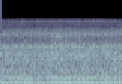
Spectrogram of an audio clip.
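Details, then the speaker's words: Perodua Kancil after a carburettor change: smooth, steady idle hum with an even low drone, no knocking and no missed beats; the engine idles normally. "Tak dengar apa, tak dengar knocking kan. Tak ada knocking apa semua, tak ada."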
